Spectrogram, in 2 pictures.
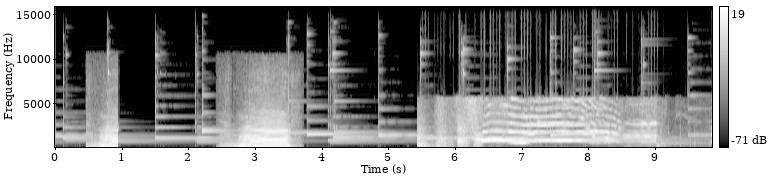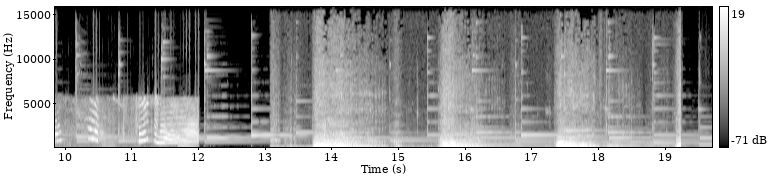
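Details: Cow mooing in several calls, some short and one long, drawn-out, rising-then-falling moo. Gentle chiming mallet music plays underneath throughout, and louder rough lowing bursts follow near the end.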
